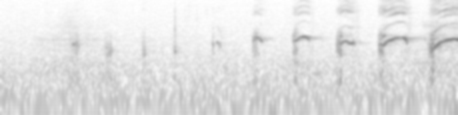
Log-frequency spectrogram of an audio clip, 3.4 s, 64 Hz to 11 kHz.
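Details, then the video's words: Three-week-old blenheim Cavalier King Charles Spaniel puppies wrestling in their pen, five in the litter; quiet squeaks build into a run of high arched yelping whines, each louder than the last, roughly every third of a second. "3-Week-Old Cavalier Puppies Wrestle and Play Live"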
